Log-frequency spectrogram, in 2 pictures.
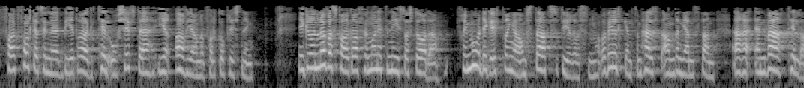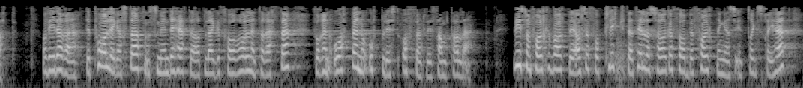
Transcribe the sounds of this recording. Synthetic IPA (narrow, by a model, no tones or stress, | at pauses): fɑːɡfɔlkəsiːnəbiːd̪ʁɑːɡt̪ʰɪluːʁʃɪft̪əjiːʁɑːʋjøːʁənəfɔlkəʊplyːsnɪŋ | ɪɡʁʉnloːʋəʁspʰɑʁɑɡʁɑːfhʉnd̪ʁəoːnɪt̪ːɪniːsɔst̪oːʁd̪ɛfʁɪmuːd̪ɪɡəʏt̪ʁɪŋəʁɔmst̪ɑːt̪st̪yːʁəlsn̩ɔ̰ʋɪlkənsɔmɦɛlst̪ɑnd̪ənjɛnst̪ɑnd̪ | ʔæʁɛnʋæːʁt̪ʰɪlːɑt̪ː | ɔʋiːd̪ɑʁəd̪̥ɛpʰoːlɪɡəʁst̪ɑːt̪n̩smʏnd̪ɪɦeːt̪əʁɑt̪lɛɡːəfɔʁhɔlənət̪ʰɪlʁɛt̪ːəfɔʁɛnoːpəno̰ːʔʊplyːst̪ɔfənt̪ʰlɪsɑmt̪ʰɑːlə̰ | ʋiːsɔmfɔlkəʋɑlt̪əɛɑlsɔfɔʁpʰlɪkt̪ət̪ʰɪloːsœʁɡəfɔʁbəfɔlknɪŋənsʏt̪ʁɪŋsfʁiːɦeːt̪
